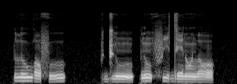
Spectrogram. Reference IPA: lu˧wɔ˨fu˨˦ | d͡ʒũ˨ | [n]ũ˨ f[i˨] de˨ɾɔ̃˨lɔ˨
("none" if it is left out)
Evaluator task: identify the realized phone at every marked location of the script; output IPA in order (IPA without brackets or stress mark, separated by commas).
ɾ, i˨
